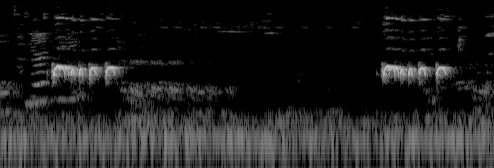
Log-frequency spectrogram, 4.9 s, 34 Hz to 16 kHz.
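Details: Local zebra dove, a natural-bred bird, giving two stuttering bursts of rapid, clear cooing notes around 0.5 and 3.8 seconds, separated by quiet with a low background hum.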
